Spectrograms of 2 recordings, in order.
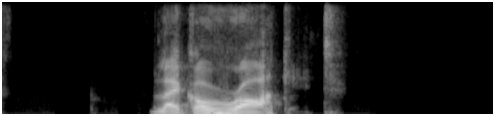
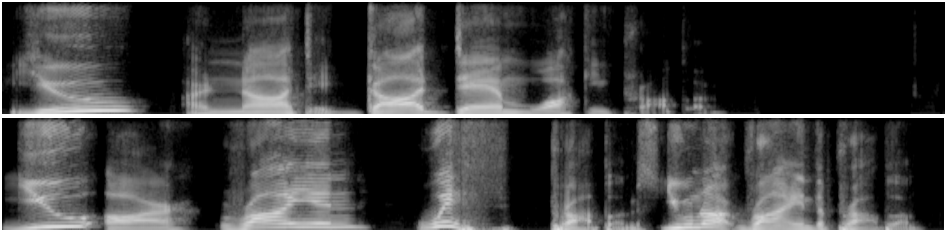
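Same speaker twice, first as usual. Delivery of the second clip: slow, weighty and a bit louder; slow emphatic message; 3 dB louder, slower than usual. Real, not acted. Coach to his viewers, slow and emphatic final message. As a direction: land each word slowly, like a final verdict. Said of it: "I want to leave you with this very, very powerful message".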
